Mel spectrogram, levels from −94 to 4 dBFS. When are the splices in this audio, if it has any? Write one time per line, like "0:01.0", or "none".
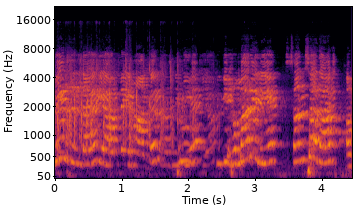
0:01.9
